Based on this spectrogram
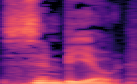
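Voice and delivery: "symbiote" said SIM-bee-oat; low "symbiote" with an EE in the middle; E pronunciation. Shown as a demonstration. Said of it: "the key thing here is the E".

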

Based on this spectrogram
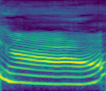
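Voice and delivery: loud mock meow; fake cat meow. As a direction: pretend to be the cat. Dog pretends to be cat.

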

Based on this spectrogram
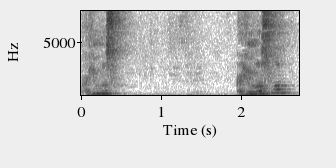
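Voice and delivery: very high, rising imitation of disbelief; astonished question. Barber asking his customer about his faith, mock astonished. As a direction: imitate a barber taken aback, voice shooting up.

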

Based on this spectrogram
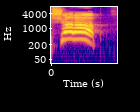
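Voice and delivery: high-pitched holler; mock shouted rebuke. Officer snapping at a passer-by who interrupts, shouting. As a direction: yell it to brush someone off. Acts rude reply to yeller.

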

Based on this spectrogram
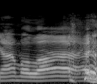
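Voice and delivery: loud, high, drawn-out mock yell; retold yell. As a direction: stretch out an imitated on-air holler.

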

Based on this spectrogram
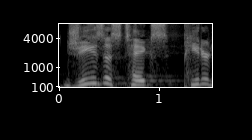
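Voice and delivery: ordinary talk

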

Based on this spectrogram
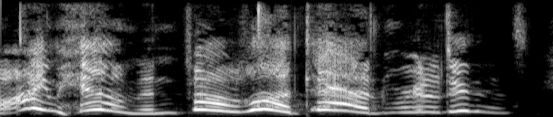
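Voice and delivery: put-on high, whiny boy voice; little whiny voice. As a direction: whine it like a young boy. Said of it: "talks in this little whiny voice like that".

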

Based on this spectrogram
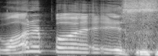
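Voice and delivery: high, very slow weasel drawl; Pauly Shore weasel voice. Retold or imitated. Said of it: "That's my weasel impression".

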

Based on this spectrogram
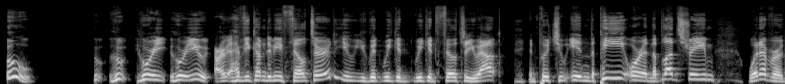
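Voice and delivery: high, curious little creature voice; startled kidney. Acted. Kidney greeting intruders in its cave, startled and curious.

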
